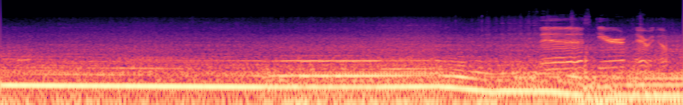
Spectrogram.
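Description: A race car engine cruising in fifth gear: a loud, steady droning hum that shifts pitch partway through, with a brief higher whine near the end.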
